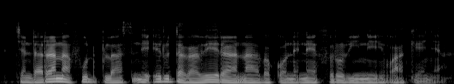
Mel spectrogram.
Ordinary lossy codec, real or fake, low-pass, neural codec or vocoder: none; real; none; none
